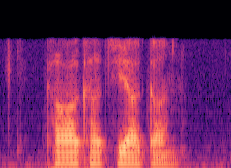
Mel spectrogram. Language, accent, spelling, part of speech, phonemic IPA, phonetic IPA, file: Armenian, Eastern Armenian, քաղաքացիական, adjective, /kʰɑʁɑkʰɑt͡sʰiɑˈkɑn/, [kʰɑʁɑkʰɑt͡sʰi(j)ɑkɑ́n], Hy-քաղաքացիական.ogg
- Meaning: civil, civic, civilian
